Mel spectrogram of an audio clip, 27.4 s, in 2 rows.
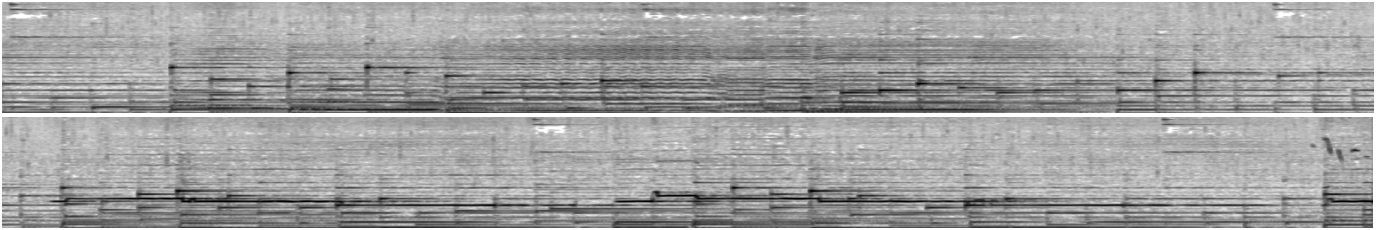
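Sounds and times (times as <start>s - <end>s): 
Japanese music: 0.0s - 27.4s
stream flowing: 0.0s - 27.4s
birds: 26.2s - 27.4s.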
